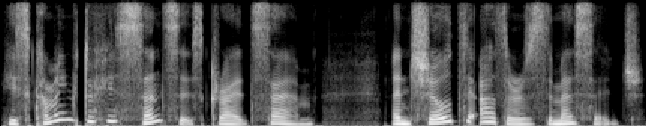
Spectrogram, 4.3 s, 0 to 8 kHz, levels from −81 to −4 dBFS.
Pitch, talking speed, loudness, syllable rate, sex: 240 Hz, 180 wpm, -18 LUFS, 5.2 syllables/s, female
